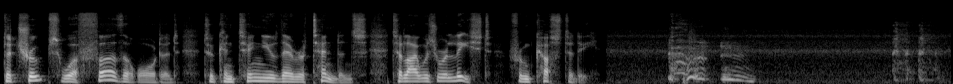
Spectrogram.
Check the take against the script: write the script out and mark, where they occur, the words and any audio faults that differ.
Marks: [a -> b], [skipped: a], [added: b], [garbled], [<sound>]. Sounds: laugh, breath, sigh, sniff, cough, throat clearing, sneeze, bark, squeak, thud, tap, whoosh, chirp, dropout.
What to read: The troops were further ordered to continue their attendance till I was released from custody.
The troops were further ordered to continue their attendance till I was released from custody. [cough] [cough]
